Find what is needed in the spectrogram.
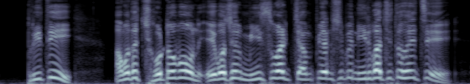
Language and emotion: Bengali, surprised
